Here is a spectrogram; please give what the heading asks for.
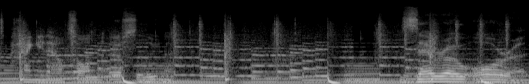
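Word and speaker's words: Zeraora: Zero Aura. Zero Aura. Is it pronounced Zerora? That's Yeah, I would never have I would never have got that.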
